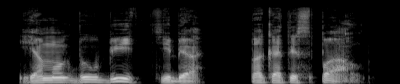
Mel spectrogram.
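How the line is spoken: Slow. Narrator (Russian): медленно произнес мой противник

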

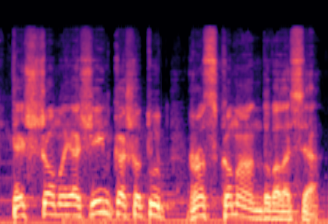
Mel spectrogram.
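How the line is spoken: Shouting, patience snapped. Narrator (Ukrainian): за якимсь там 12-тим зауваженням сіроманцю увірвався терпець, і він закричав

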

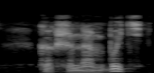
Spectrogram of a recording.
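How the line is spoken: Dejected voice. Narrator (Russian): спросил он упавшим голосом

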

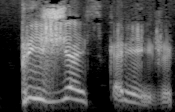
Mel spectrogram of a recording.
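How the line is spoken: Shouting. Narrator (Russian): кричала Магда

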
